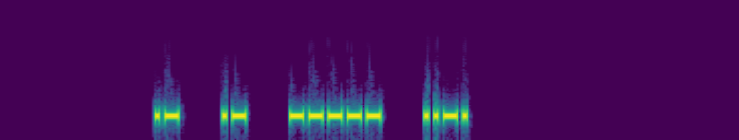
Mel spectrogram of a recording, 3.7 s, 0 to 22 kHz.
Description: Morse code, heard as a keyed tone, about 52 wpm, spaced as for 29 wpm, 700 Hz. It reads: AA0F
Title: USA Call Signs - 3x Character Spacing - 50wpm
